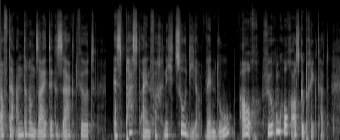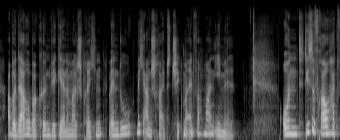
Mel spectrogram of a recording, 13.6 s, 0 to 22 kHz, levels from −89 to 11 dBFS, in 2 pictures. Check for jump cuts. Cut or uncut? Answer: cut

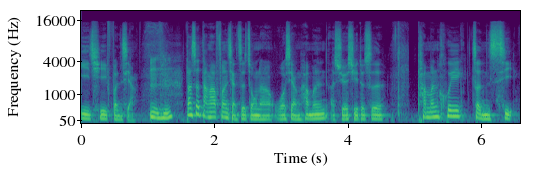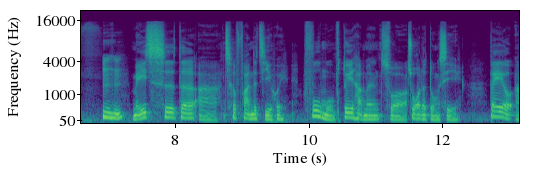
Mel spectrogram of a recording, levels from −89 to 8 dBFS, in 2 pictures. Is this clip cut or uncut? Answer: cut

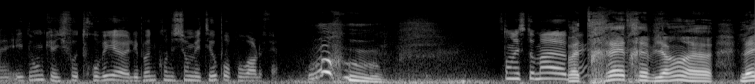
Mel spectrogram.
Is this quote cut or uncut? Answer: cut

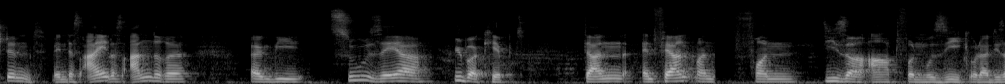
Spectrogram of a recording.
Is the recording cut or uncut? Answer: cut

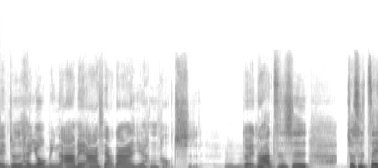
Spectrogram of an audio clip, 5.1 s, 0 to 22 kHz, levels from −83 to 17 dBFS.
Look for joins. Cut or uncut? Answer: uncut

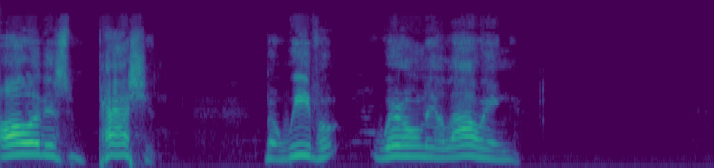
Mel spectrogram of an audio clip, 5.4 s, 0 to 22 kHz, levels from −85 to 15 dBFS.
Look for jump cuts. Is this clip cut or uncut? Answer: uncut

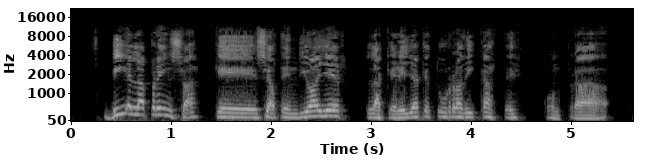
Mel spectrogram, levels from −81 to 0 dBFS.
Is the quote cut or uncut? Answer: cut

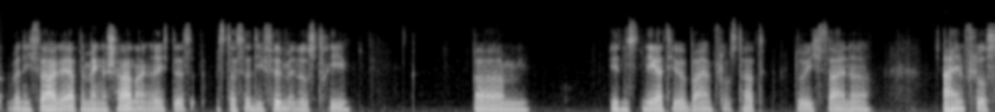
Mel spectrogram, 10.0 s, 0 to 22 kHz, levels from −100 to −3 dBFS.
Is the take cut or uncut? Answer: uncut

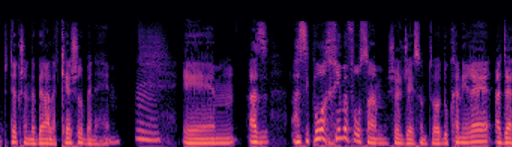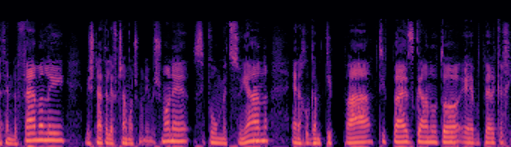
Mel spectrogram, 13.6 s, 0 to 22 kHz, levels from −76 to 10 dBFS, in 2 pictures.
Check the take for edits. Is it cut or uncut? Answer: uncut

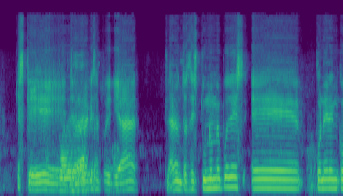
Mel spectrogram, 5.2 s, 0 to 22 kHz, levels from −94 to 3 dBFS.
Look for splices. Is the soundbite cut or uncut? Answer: uncut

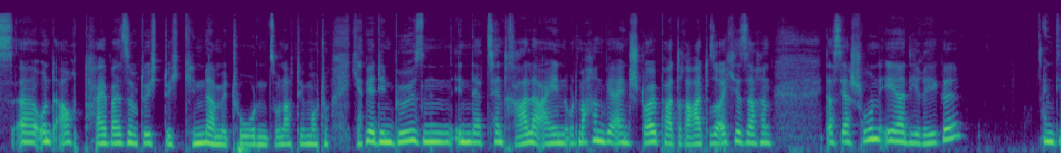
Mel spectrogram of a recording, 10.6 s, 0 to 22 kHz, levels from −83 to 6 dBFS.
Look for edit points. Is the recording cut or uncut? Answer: cut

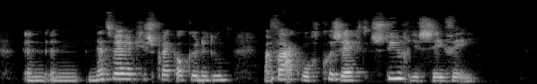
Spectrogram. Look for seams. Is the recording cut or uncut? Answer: cut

